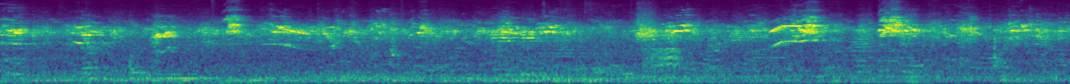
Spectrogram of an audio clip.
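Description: Caged birds chirping and calling, with many short whistles and rising and falling chirps scattered through, and a few harsher squawks.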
